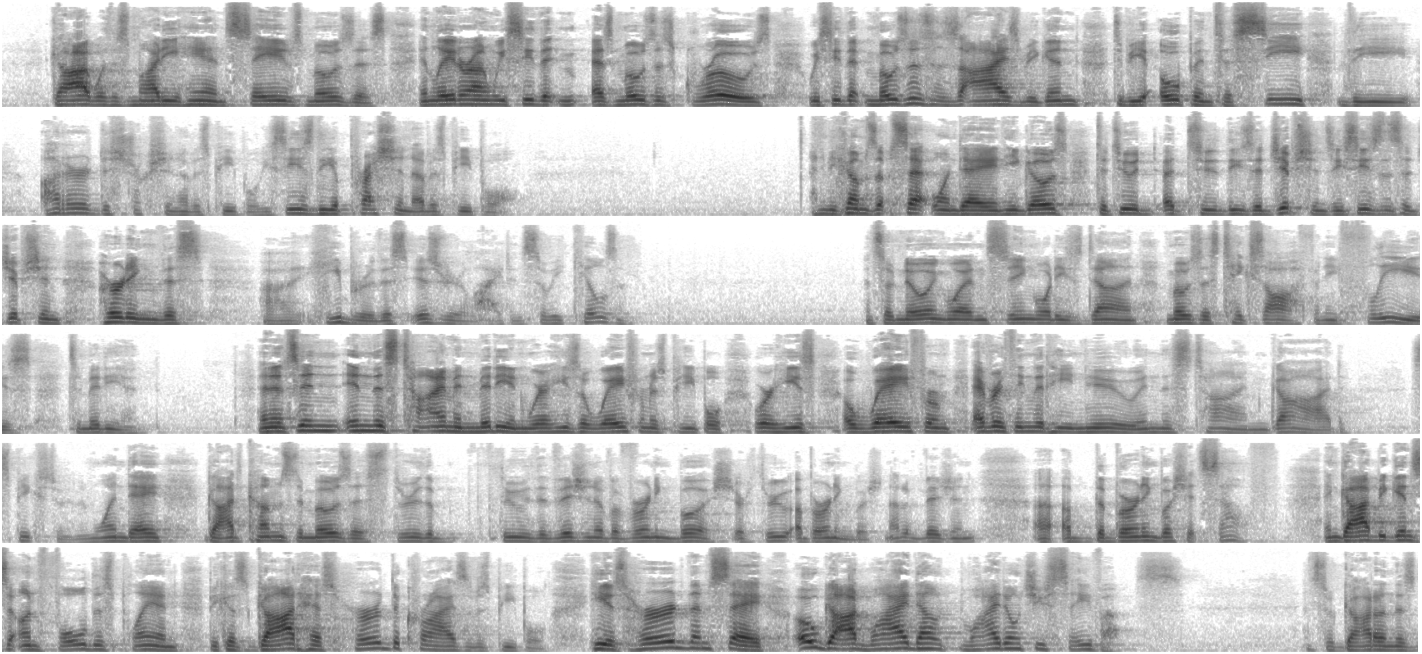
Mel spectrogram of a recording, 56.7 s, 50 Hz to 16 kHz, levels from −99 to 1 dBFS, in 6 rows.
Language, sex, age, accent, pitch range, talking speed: English, male, 30-49, American, 125-150 Hz, 190 wpm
